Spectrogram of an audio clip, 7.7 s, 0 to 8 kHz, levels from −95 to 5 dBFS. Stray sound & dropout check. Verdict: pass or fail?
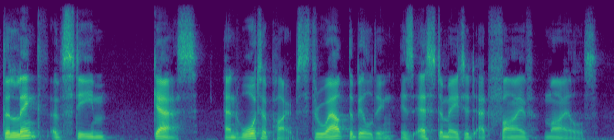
pass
